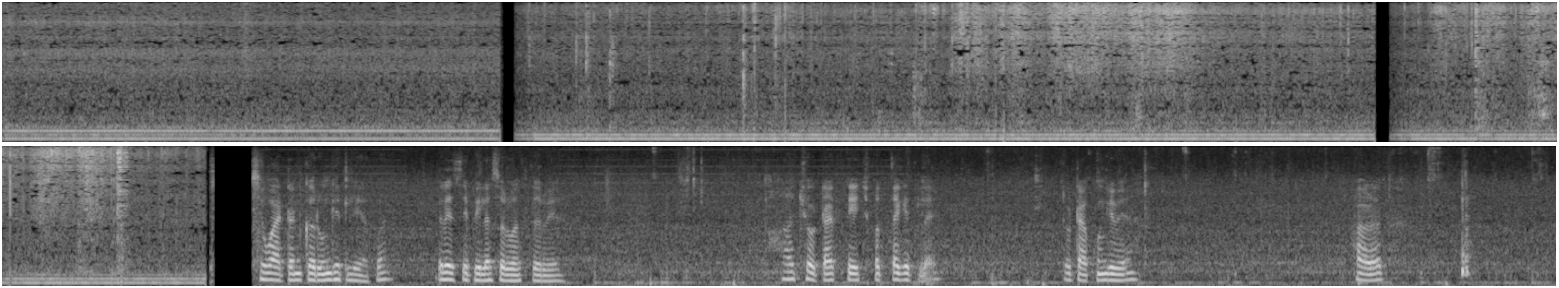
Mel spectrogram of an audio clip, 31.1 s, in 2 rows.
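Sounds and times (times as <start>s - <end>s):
food sizzling in oil: 0.0s - 17.6s
steady low hum: 0.0s - 31.0s.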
